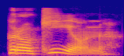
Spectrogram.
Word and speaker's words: Procyon: And the second thing I wanted to say if you allow me or if you want to hear the pronunciation of this star is proon pro proon proon.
